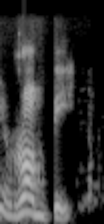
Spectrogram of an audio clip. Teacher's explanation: with the ra, when it carries a fatha, you have to round it a bit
